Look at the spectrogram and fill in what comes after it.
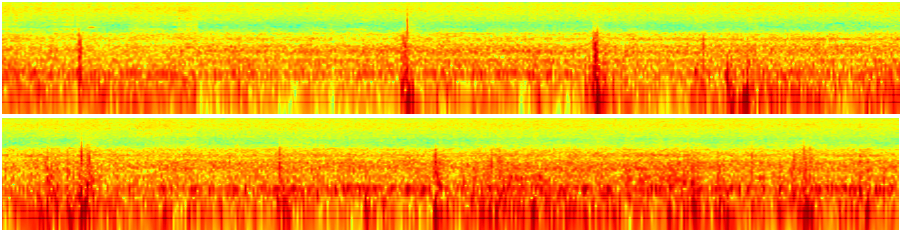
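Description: Train running along the track, heard from aboard a carriage: a steady rumble with sharp knocks from the wheels over the rails every few seconds.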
